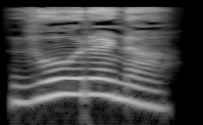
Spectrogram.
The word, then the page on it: ಧೋರಣ: kannada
